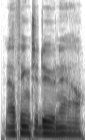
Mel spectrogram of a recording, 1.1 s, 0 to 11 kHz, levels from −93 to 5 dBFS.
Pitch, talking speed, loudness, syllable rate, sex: 105 Hz, 225 wpm, -14 LUFS, 5.4 syllables/s, male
